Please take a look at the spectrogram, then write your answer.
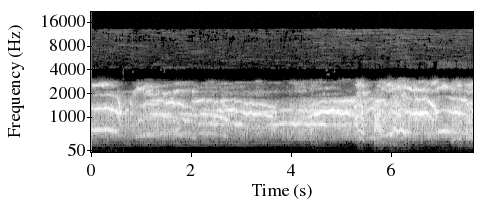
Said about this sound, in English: one of the tenants has just rushed downstairs from his apartment in a fury. For the third night in succession, his sleep has been disturbed by a cat howling in the alley.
